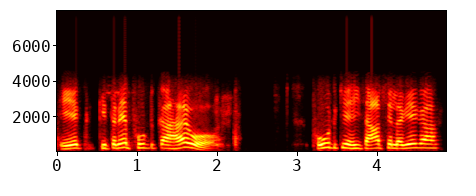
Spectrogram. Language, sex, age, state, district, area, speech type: Hindi, male, 45-60, Uttar Pradesh, Mau, urban, conversation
